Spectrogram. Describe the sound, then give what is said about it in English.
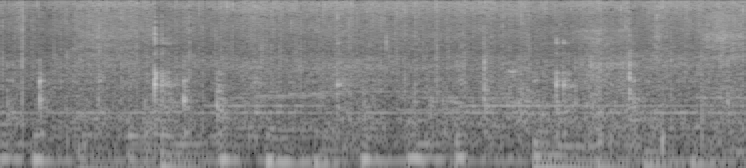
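Onions browning in a pan over heat, a steady dense sizzle and crackle of frying that continues without a break, with occasional stirring scrapes and small pops throughout. “the onions look like they are getting to the point. I'm going to turn the heat down to very low so that I don't burn them”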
